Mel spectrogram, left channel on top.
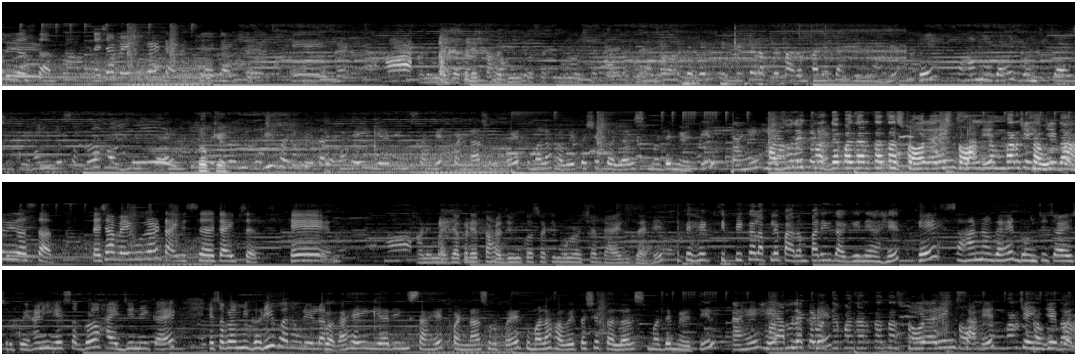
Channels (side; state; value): right; quieter; 5.0 dB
